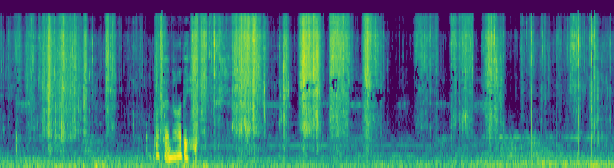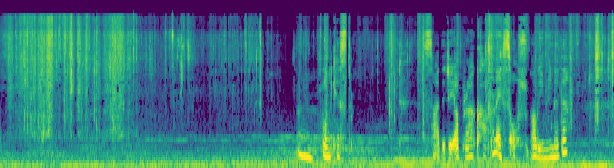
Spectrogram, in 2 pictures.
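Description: Hands rustle through dry leaves and plant stems close by.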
